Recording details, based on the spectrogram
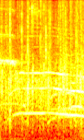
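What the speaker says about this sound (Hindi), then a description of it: "तो फिर से ताली बजा दीजिए अपने आप के लिए।" A crowd at a youth protest gathering claps loudly and steadily for just over a second, with bright whistle-like tones running through the applause.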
